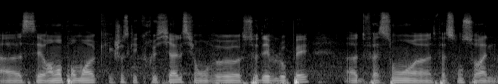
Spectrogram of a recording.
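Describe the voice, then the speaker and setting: In a monotone, flat intonation, a man talks at a fairly quick pace with a very deep, low pitch. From southern France, Aix-en-Provence. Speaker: short-term rental consultant. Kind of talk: panel discussion. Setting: stage with audience at trade show. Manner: hesitant, many fillers.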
